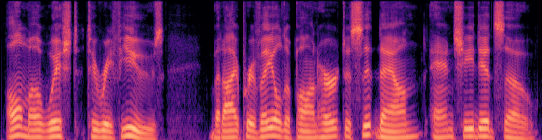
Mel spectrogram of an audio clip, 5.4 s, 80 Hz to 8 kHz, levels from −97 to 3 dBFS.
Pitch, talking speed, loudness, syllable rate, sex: 145 Hz, 175 wpm, -17 LUFS, 4.7 syllables/s, male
